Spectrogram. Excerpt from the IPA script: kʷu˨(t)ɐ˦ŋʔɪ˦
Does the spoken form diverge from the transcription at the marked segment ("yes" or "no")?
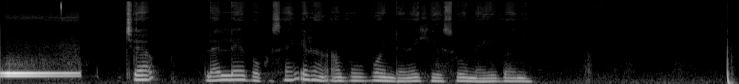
yes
